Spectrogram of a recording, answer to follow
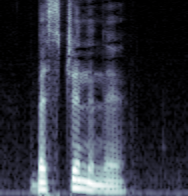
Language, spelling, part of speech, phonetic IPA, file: Polish, bezczynny, adjective, [bɛʃˈt͡ʃɨ̃nːɨ], Pl-bezczynny.ogg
